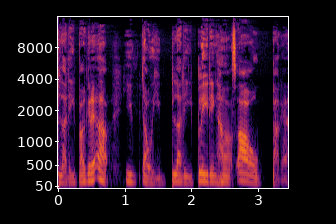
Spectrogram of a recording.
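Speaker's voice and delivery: cranky, put-out grumbling, low and peevish. Retelling how a character reacts to defeat: imitating a peevish mutter. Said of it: "all she does is mutter peevishly".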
